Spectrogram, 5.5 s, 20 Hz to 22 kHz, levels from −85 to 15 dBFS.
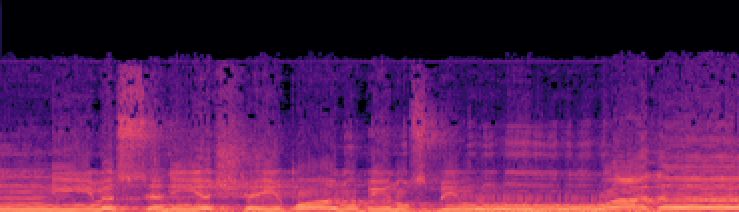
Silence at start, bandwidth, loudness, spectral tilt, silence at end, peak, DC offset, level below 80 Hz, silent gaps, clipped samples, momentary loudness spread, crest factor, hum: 0 s; 16.5 kHz; -10 LUFS; -5 dB/octave; 0 s; -2 dBFS; under 0.1%; -44 dBFS; none; under 0.1%; 4 LU; 8 dB; none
